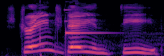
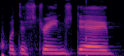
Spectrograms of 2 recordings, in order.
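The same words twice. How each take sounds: First: High, very slow put-on voice; slow, theatrical musing in a raised voice; drawn-out character echo. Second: Said in the usual way. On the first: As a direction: stretch it out in an exaggerated character voice. Second character echoes the phrase, drawn out.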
